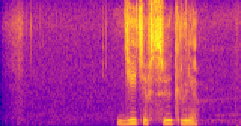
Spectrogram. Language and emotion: Russian, neutral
